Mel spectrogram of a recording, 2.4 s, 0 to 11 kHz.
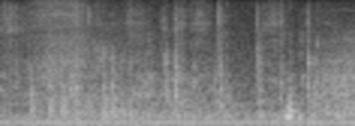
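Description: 3D-printed plastic pendulum clock ticking faintly as its coup perdu escapement steps round. A brief louder sound comes just before the end.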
